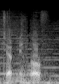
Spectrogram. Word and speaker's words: Chernigov: Chernigov, Mariupol, Mariupol, una ciudad que es muy justamente importante.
